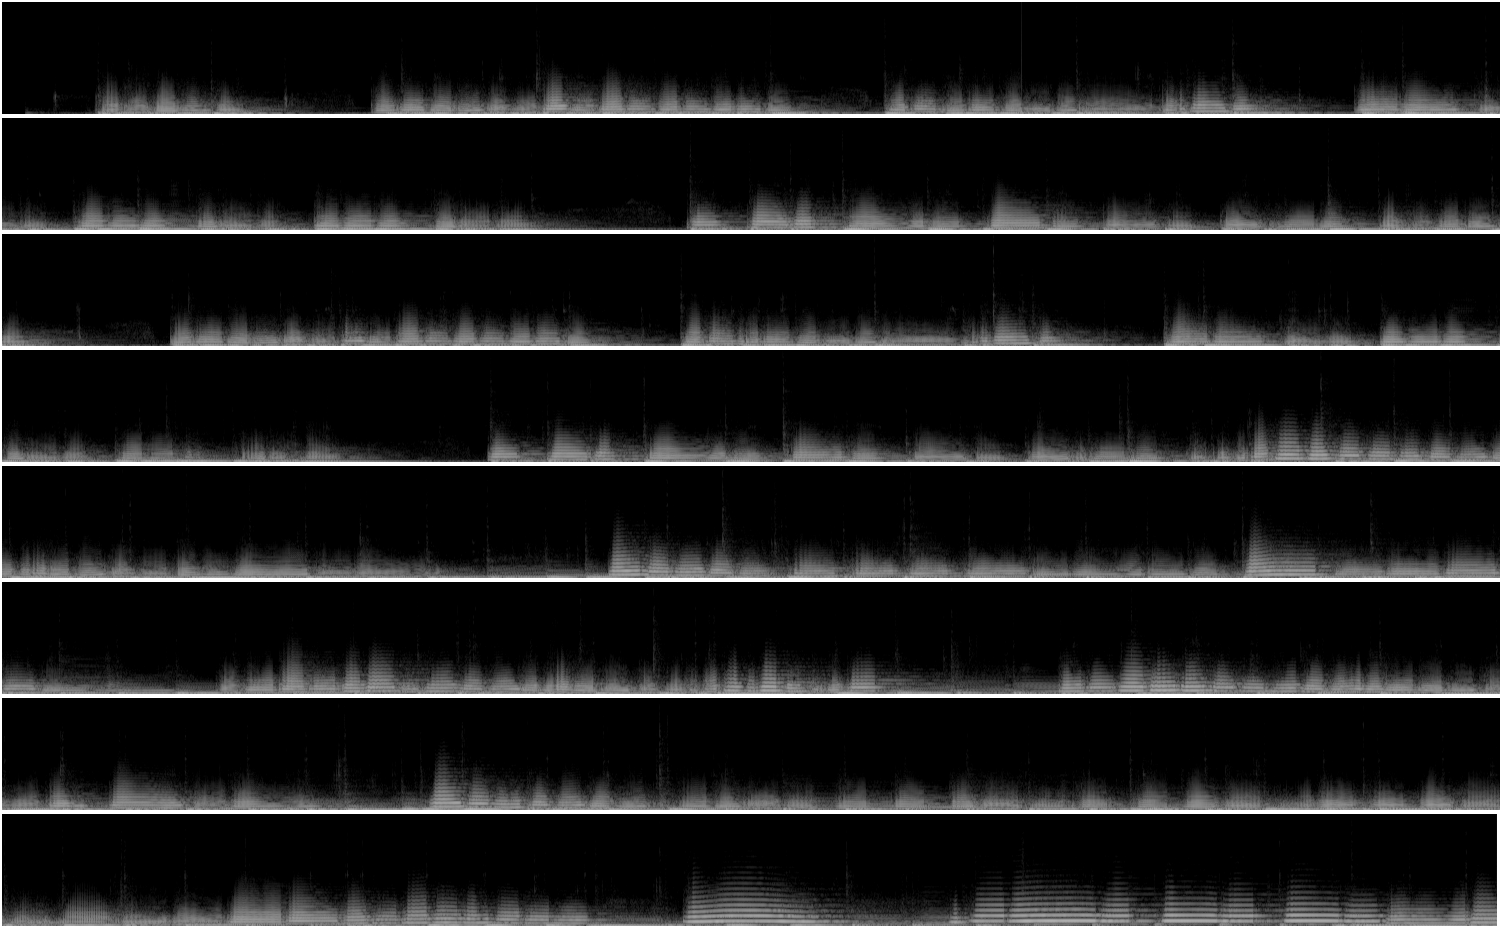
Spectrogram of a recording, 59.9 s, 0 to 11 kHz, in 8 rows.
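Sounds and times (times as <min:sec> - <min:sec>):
plucked upright bass: 0:00.1 - 0:59.9
trombone melody: 0:00.5 - 0:10.3, 0:10.9 - 0:59.9.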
